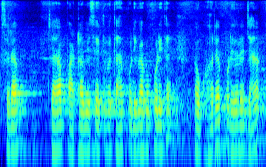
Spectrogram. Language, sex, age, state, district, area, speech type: Odia, male, 18-30, Odisha, Subarnapur, urban, spontaneous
